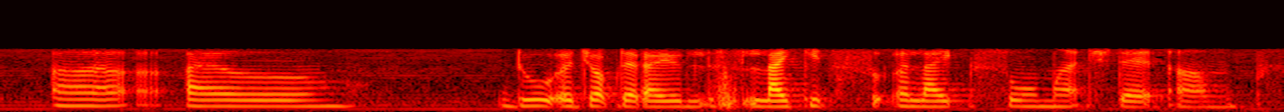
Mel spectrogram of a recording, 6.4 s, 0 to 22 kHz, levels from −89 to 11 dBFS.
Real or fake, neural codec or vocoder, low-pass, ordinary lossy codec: real; none; 3.6 kHz; AAC, 32 kbps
